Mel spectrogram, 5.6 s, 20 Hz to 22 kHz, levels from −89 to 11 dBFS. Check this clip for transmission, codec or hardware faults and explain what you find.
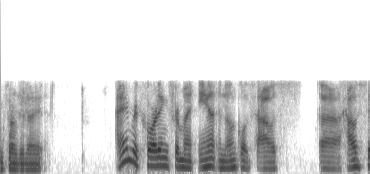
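There's one fault, and it runs the whole length of the speech: the AMR narrowband mobile codec, hitting it hard.

Throughout, everything above about 3.8 kHz is gone, leaving a boxy phone-line sound. The voice comes across buzzy and synthetic, since a vocal-tract model driven by sparse pulses is rebuilding it, and that heavy damage fits one of AMR-NB's lowest modes, around 5.15 kbps.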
